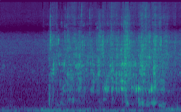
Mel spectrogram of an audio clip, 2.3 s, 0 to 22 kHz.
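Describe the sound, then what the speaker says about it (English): A measured 50 ml of expensive liquid treatment poured into a container of water for seedlings, heard as a steady splashing pour that starts suddenly and runs on close by. "So I'm just going to add this to the water."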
